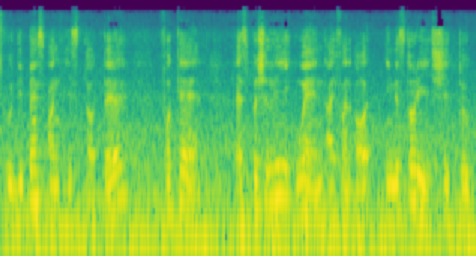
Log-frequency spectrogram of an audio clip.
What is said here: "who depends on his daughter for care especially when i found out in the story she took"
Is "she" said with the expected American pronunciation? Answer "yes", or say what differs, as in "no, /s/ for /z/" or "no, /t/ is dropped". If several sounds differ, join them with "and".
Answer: yes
